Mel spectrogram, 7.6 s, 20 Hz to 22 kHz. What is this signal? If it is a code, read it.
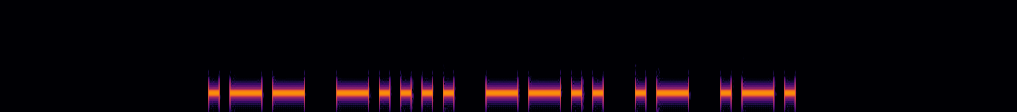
Morse code, heard as a keyed tone, about 15 wpm, 700 Hz. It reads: W6ZAR
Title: USA Call Signs - 5 Characters - Repeated 2x - 15wpm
